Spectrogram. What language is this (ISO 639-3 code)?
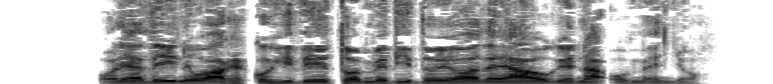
kik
